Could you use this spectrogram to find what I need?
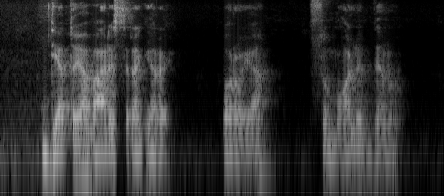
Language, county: Lithuanian, Klaipėda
